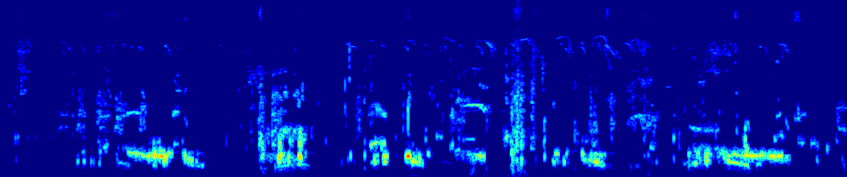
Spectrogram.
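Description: Pigeons drinking water give repeated soft, low coos in bursts close by. A few faint chirps are mixed in, and no one speaks.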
